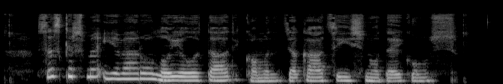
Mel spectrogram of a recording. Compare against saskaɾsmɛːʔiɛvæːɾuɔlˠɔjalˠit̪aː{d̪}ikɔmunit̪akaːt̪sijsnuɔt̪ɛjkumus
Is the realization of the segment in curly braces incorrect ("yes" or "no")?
yes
